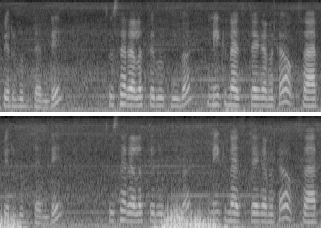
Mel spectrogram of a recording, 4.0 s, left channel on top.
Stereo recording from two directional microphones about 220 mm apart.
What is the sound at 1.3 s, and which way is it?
Speech, 10° left (ahead or behind).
